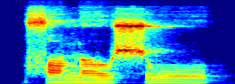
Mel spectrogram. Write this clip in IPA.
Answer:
sˤ ə˞ n ɤ u̯ ʃ u

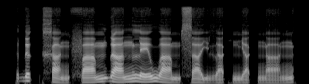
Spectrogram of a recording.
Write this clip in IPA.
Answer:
ɗ ə˦˥ k̚ x a˨˩˨ ŋ f a˧˥ m ɗ a˧˥ n l e˧˥ w a˨˩ m s a˨˩ j l a˨˩ k̚ ɲ a˨˩ k̚ ŋ a˨˩˦ ŋ

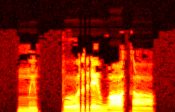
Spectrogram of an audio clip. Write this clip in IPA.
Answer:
m ĩ pː o r e w ɑ k ɑ̃

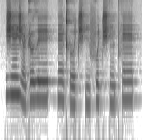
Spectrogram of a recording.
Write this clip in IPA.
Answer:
ʒ ẽ˦ ʒ ə̃˨ ʈ ɵ˦ ð e˦ | ẽ˦˨ kʰ ɤ˨ t͡ʃʰ i˨ f ɵ˧ t͡ʃʰ ĩ˨ pʰ ẽ˦

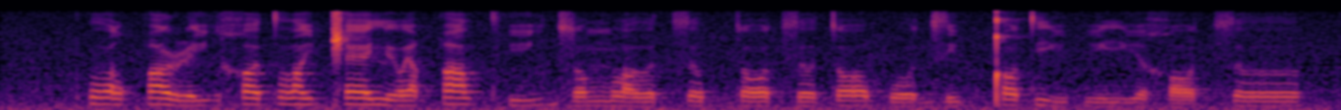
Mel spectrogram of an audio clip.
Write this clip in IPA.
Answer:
pʰ o˦˨ lˠ q o˦˨ ɭ i˨ ʎ χ ɤ˦ t lˠ i˦ ǁ ɛ˦ lʲ ɔ˨ j q ɛ˦ lˠ tʰ i˨˦ ʎ d͡z ɔ˨ ŋ lˠ ɤ˨ t͡s ɤ˨ p t ɔ˨ t͡s ɤ˨ t ɔ˦ f o˨ d͡z i˨ p ǃ ɔ˦ t j i˨ p i˨ j i˨ χ ɔ˨ t͡s ɤ˦

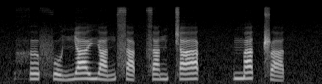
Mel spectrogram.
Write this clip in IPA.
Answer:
h əː˧ f o˨˩ ɲ aː˧ j a˨˩˦ n s a˨˩ k̚ s a˧ n c a˦˥ k̚ | m a˦˥ t̚ ʂ a˨˩ t̚

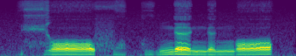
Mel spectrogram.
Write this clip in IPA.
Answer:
ç ɔː f ɔ̤ k ṳ ŋ ɛ ŋ ɛ ŋ ɔ

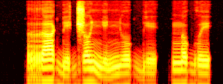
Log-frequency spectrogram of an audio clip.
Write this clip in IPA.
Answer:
r aː˦ ɡ͡b e˨ d͡ʒ ɔ˦ ɲ ɛ˨ ɲ oː˦ ɡ͡b ɪ˨ | n ɔ˦ ɡʷ ɪ˦

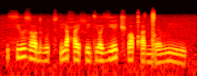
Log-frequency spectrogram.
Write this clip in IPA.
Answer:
sʲ ɯ z ʌ dʱ u t͡sʼ i ħ e ɬ i tʲ ʌ zʲ e t͡ʃʼ o qʼ ɛ ɡ͡ǀ ɛ v i

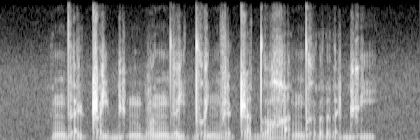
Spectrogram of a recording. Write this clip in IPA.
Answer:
n d a̰ j ʈ ɑ̰ j bʲ ɛ̰ m b ɔ n d œ j d̪ ɔ̰ j n z a̰ ʈ ɑ d̪ ɔ ʁ ɑ̰ n d ɔ̰ r ɑ̰ bʲ ɔ̰ j

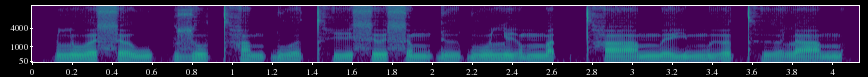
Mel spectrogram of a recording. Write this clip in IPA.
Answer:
l u˨˦ ə̯ s ə˧˩˨ w | z u˧ t̪ʰ a̤˨˩ m ɓ ṳ˨˩ ə̯ t̪ʰ i˧˩ s ɨ˧ s ə˧˩ m ɗ ɨ̤˨˩ ɓ u˨˦ l ḭ˧˨ ə̯ m a˨˩ t̚ t̪ʰ aː˧˩ m e˧˩ j m ɨ̰˧˥ ə̯ t̪ʰ ɨ̤˨˩ ə̯ l a˧˩˨ m

